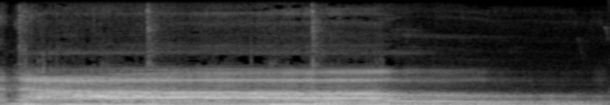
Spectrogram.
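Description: A man's voice holding one long sung note over a strummed acoustic guitar, fading away just past halfway while the guitar chord rings out.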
